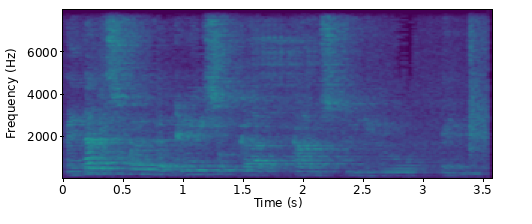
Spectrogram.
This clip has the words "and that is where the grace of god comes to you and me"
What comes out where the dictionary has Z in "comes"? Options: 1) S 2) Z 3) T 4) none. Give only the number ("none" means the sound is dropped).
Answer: 1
